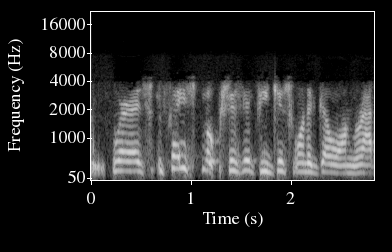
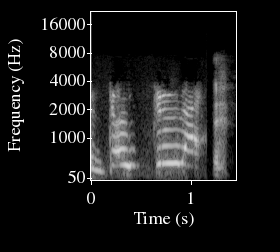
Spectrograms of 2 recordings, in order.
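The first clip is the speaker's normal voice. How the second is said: high, slow mock complaint from the actor; mock protest; 10 semitones higher, slower than usual. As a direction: drag it out high, playfully pleading. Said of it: "And he'd go".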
